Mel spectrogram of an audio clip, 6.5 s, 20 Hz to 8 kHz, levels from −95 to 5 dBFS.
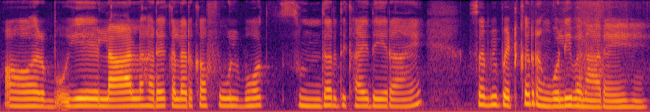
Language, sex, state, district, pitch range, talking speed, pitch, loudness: Hindi, female, Bihar, Patna, 185-200 Hz, 185 wpm, 195 Hz, -17 LUFS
